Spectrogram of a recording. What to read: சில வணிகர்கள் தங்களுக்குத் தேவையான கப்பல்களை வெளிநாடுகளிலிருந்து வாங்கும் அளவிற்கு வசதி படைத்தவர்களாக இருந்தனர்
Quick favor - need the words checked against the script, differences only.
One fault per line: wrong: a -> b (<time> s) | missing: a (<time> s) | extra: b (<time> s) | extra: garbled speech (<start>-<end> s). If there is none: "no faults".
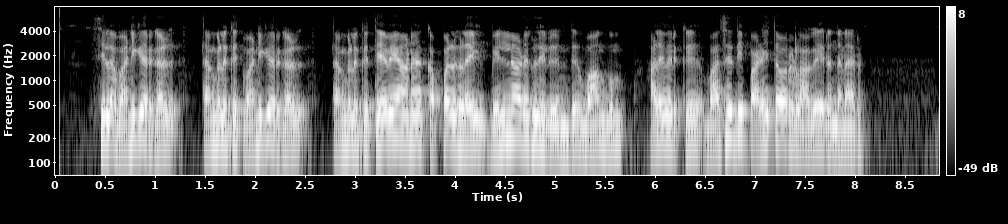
extra: வணிகர்கள் தங்களுக்குத் (1.9 s)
